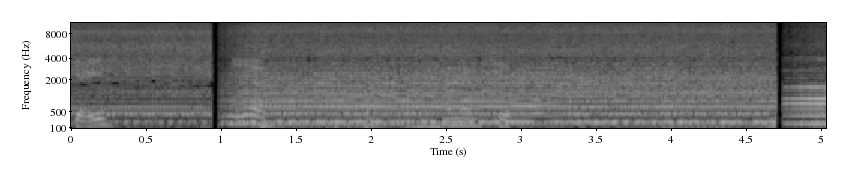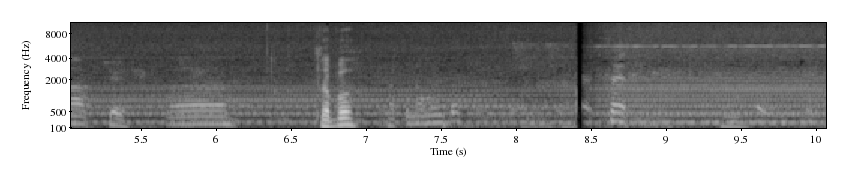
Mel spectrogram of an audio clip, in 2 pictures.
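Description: A drone's propellers buzz and whine steadily overhead.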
